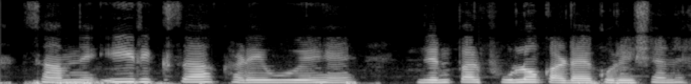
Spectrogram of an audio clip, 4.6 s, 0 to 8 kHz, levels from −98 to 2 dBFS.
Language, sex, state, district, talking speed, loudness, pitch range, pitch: Hindi, female, Uttar Pradesh, Etah, 155 wpm, -23 LUFS, 210-235 Hz, 220 Hz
